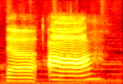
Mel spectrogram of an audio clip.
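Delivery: a held, isolated "ah" vowel; ah vowel demo. Shown as a demonstration. Teacher lists vowel sounds for drills, ah held long. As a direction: sound out "ah", drawn out. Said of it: "you start with short O, long O".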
